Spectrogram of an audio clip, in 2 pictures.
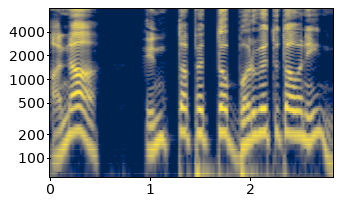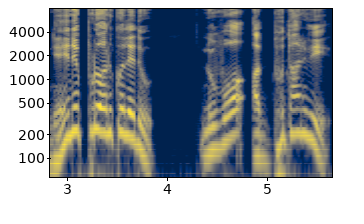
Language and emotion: Telugu, surprised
